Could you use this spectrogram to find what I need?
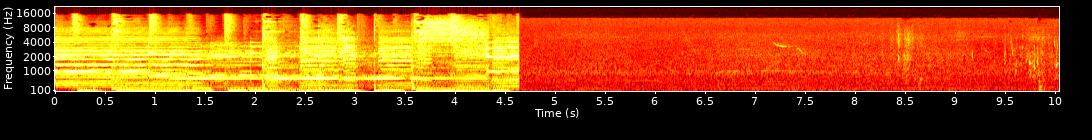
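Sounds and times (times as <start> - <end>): canoe paddling: 8.2 - 10.0.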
